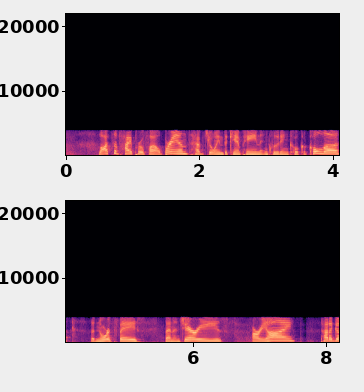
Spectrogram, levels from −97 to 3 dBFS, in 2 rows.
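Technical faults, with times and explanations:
0.0–0.5 s, 0.83–0.89 s, 4.88–4.91 s and 6.53–6.89 s, sound dropped by the voice detector: at each of these points the speech gives way to a steady, featureless hiss and returns once the detector triggers again. The opening 0.5 s fill swallows about 250 ms of sound, the short gap at 0.83 s loses all 60 ms, the 4.88 s gap loses about 20 ms, and the 6.53 s gap loses about 180 ms. The cause is likely a sender-side voice detector misjudging quiet speech or word edges as background and halting transmission, with the receiver generating comfort noise in the hole.
1.91–2.15 s, sound chopped by the voice detector: just before "the campaign including" the audio turns choppy. The detector toggles between sending and muting within this 0.24 s stretch, and about 60 ms of sound is replaced by synthetic fill. Likely cause: an unstable detector decision on low-level speech, so transmission cuts in and out more than once instead of holding open.
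4.19–4.46 s, 5.27–5.57 s and 7.61–7.91 s, comfort noise in place of the background: in these pauses, 270 ms, 300 ms and 300 ms long, the natural background, sitting about 36 to 40 dB below the loudest speech, is swapped for a flat, detail-free noise. Its level shifts against the real background by about +3 dB, about −4 dB and about −1 dB respectively, so each pause steps in level and texture. This is likely discontinuous transmission, with the receiver synthesising noise from a coarse spectral estimate. The whole clip is band-limited with nothing above 4 kHz, which fits a G.711 mu-law call path.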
